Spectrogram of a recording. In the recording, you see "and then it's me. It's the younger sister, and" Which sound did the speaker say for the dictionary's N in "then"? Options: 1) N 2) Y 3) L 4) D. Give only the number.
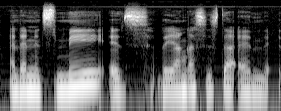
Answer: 1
